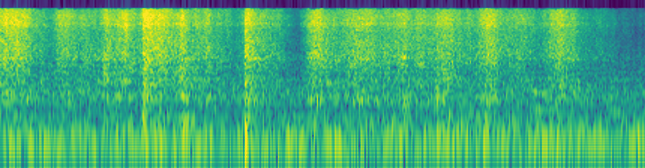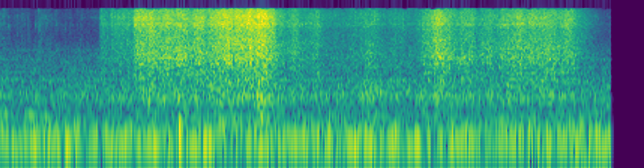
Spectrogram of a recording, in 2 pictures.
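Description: Steady rushing hiss over a low hum, with a brief dip about five seconds in, cutting off abruptly near the end.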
